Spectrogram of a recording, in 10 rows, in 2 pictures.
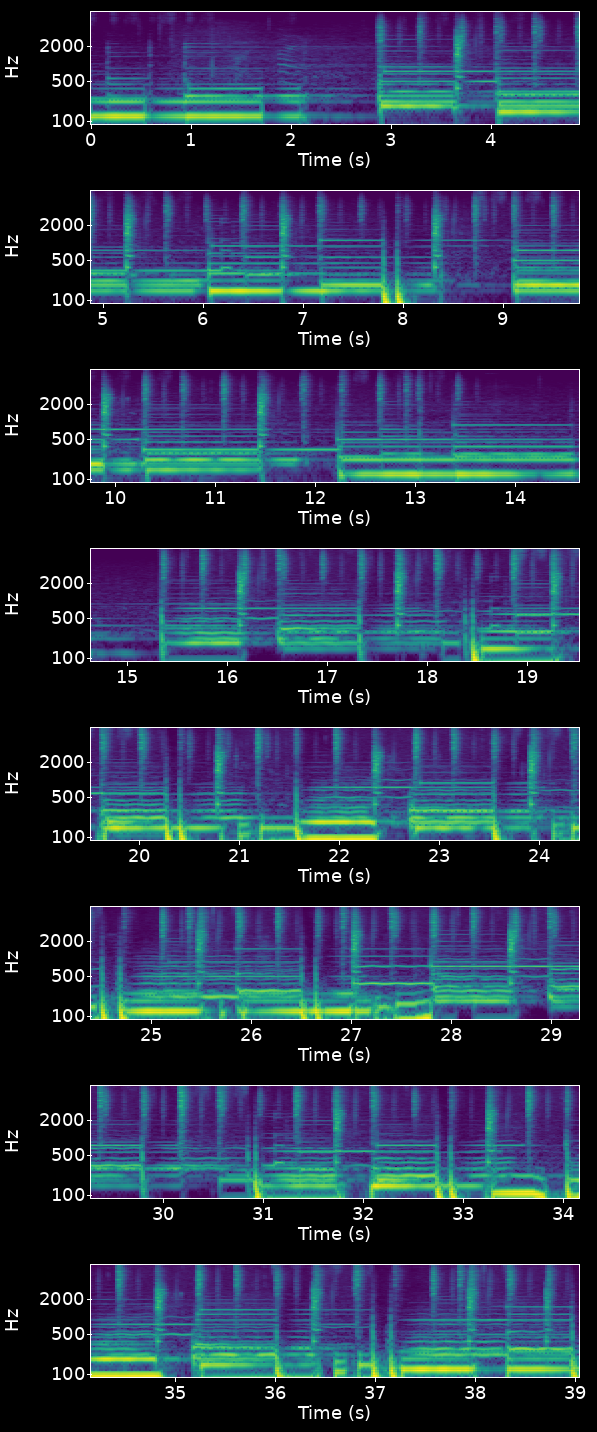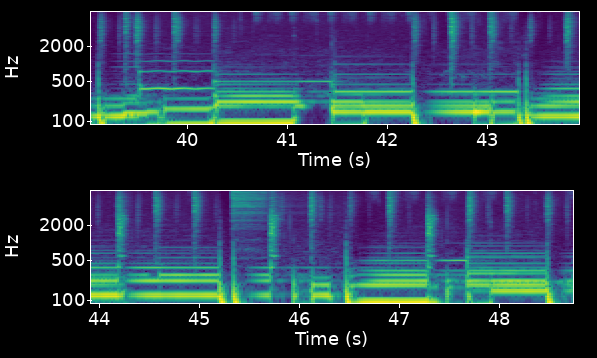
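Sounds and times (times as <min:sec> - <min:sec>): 
lofi hip hop: 0:00.2 - 0:14.2, 0:15.2 - 0:48.7.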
